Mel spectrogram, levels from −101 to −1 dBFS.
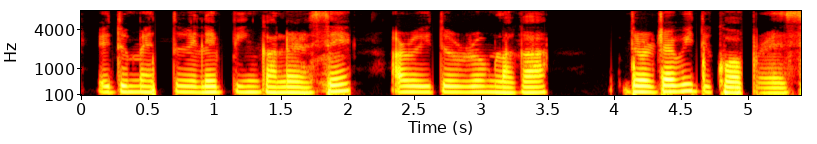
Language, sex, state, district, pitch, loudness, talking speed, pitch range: Nagamese, female, Mizoram, Aizawl, 195 Hz, -17 LUFS, 200 wpm, 185-205 Hz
